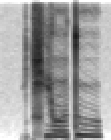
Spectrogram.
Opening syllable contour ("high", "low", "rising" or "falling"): rising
